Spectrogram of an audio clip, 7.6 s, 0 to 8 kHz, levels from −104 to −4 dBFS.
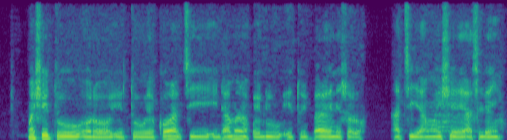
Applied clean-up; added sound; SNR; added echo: none; none; none; none.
